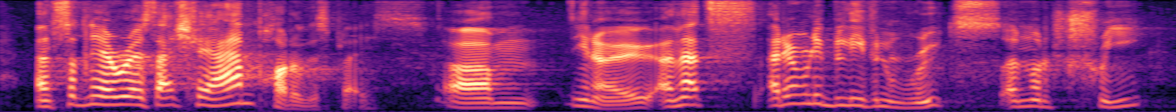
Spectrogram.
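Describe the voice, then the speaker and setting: Talking at a very fast pace with hardly any pauses, a man with a high pitch and a London accent uses lively intonation and big swings in loudness. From London, England. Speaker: author and researcher. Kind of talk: interview. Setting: stage with audience.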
